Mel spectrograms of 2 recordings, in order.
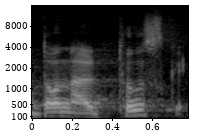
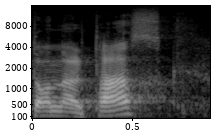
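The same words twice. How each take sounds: First: The name is pronounced the Polish way. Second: The name is pronounced the English way.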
